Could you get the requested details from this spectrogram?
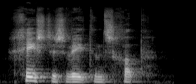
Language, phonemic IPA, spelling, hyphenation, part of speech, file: Dutch, /ˈɣeːs.təsˌʋeː.tə(n).sxɑp/, geesteswetenschap, gees‧tes‧we‧ten‧schap, noun, Nl-geesteswetenschap.ogg
- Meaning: 1. the humanities 2. discipline within the humanities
